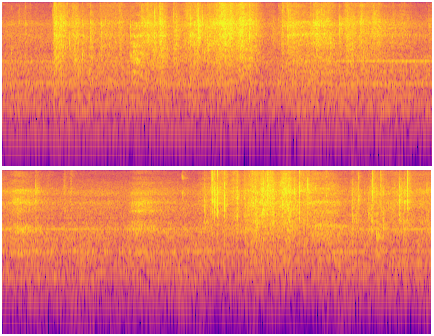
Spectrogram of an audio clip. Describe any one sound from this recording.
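A paper bag crinkles and rustles close by.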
